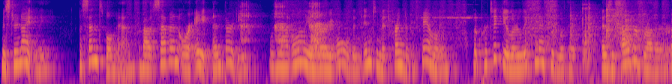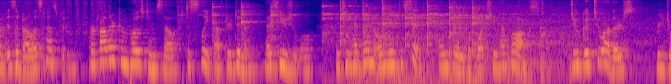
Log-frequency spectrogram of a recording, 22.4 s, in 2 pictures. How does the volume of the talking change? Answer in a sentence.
The loudness of the talking stays about the same.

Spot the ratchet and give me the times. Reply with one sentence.
The ratchet can be heard from 3.5 to 5.5 s and from 17.0 to 19.4 s.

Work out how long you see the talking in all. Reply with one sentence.
The talking can be heard for 22 seconds in total.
